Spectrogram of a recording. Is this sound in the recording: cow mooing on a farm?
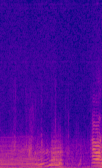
yes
